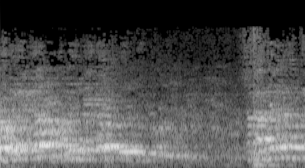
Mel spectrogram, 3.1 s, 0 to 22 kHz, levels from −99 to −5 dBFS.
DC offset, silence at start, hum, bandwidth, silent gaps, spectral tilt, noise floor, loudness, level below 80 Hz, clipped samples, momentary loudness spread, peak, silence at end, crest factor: under 0.1%; 0 s; none; 11.5 kHz; none; -5.5 dB/octave; -45 dBFS; -25 LUFS; -56 dBFS; under 0.1%; 20 LU; -8 dBFS; 0 s; 16 dB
